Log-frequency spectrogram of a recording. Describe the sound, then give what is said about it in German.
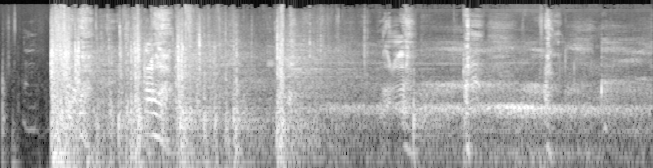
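A sword strikes a locked door with a sudden loud crash as someone tries to break it open, followed by several more heavy blows at uneven intervals, each leaving a faint metallic ring. Forceful. “Nein, ich schlag die Tür mit dem Schwert ein.”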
